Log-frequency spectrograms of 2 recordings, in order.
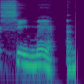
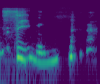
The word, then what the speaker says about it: Seaman: But it's not spelled like semen, it's spelled like seaman. But It's still. Seaman. Seaman, not semen.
